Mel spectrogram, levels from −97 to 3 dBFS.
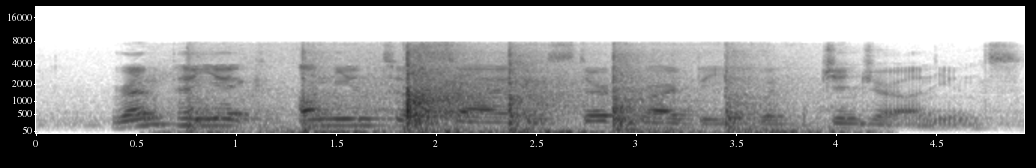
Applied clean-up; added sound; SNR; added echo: none; Walk, footsteps; -3 dB; none.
